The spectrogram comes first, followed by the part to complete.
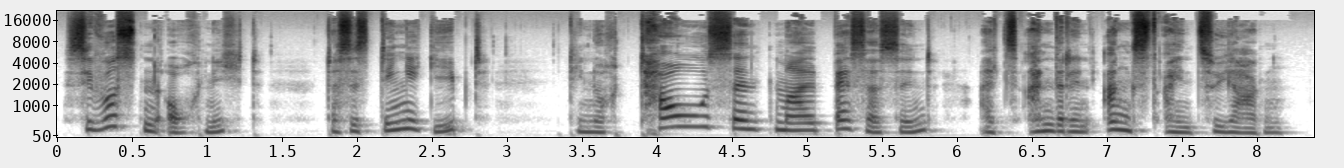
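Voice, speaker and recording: A woman reading a children's story aloud, taking her time with every phrase. Her pitch moves in a lively, sing-song way, and at tense moments she drops to a soft whisper. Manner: slow, expressive, sometimes dropping to a whisper.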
